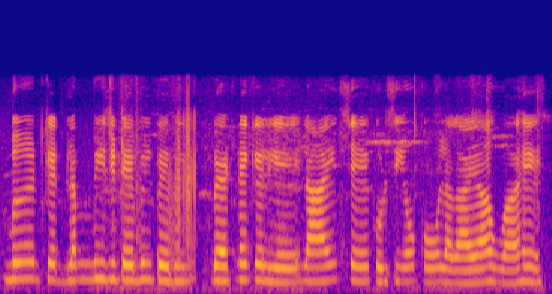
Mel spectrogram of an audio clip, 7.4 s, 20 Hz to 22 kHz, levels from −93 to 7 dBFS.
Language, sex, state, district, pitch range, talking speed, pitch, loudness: Hindi, female, Madhya Pradesh, Bhopal, 190-215 Hz, 140 wpm, 200 Hz, -15 LUFS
